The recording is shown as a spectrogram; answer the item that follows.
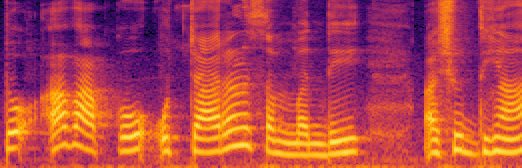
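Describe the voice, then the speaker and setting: A woman teaching a grammar lesson, saying each word twice in slow, careful pronunciation drills. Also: mid-range voice, lively intonation. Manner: repeats each word twice, stressing the correct form.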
